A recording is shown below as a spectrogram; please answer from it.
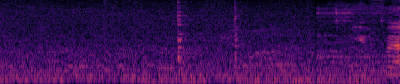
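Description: Steady background noise of an open-air restaurant with faint distant chatter, and a single light click about a second in.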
